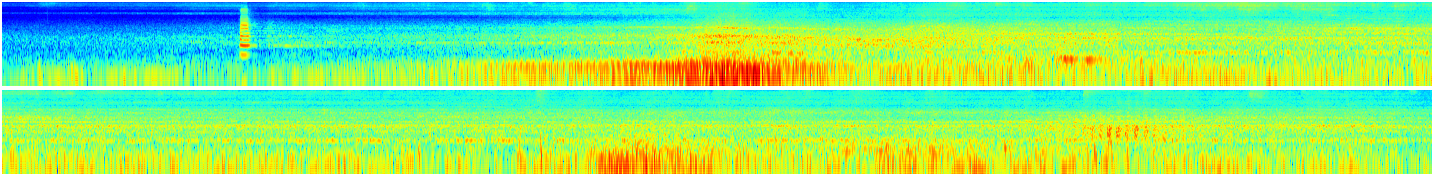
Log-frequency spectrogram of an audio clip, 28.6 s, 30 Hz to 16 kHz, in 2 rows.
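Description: GB Railfreight Class 66 diesel locomotive 66721, with its two-stroke V12 engine, approaching and passing at speed with an intermodal container train. The engine's low rumble builds to its loudest about seven seconds in, followed by the long steady rumble and clatter of the loaded container flat wagons rolling by.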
